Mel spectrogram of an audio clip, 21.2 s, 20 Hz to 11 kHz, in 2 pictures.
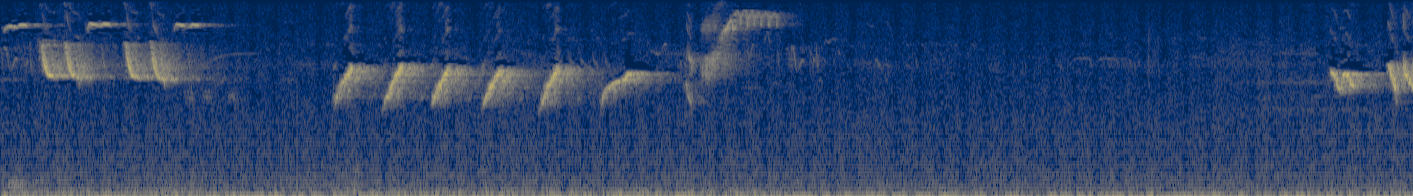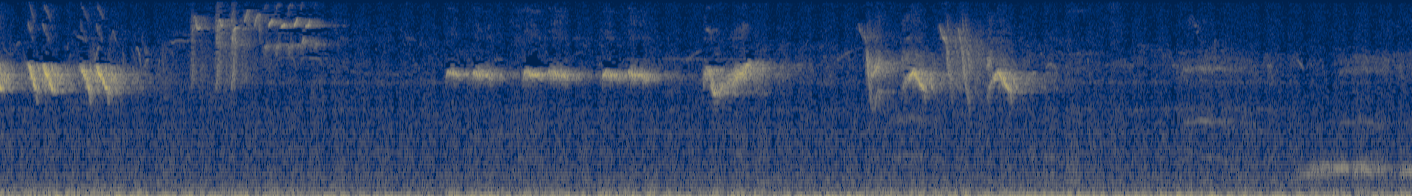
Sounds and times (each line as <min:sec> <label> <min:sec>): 0:00.0 blackbird sings 0:01.9
0:02.5 blackbird sings 0:06.3
0:09.9 blackbird sings 0:18.7
0:19.4 blackbird sings 0:21.1
0:19.4 wood pigeon 0:21.1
